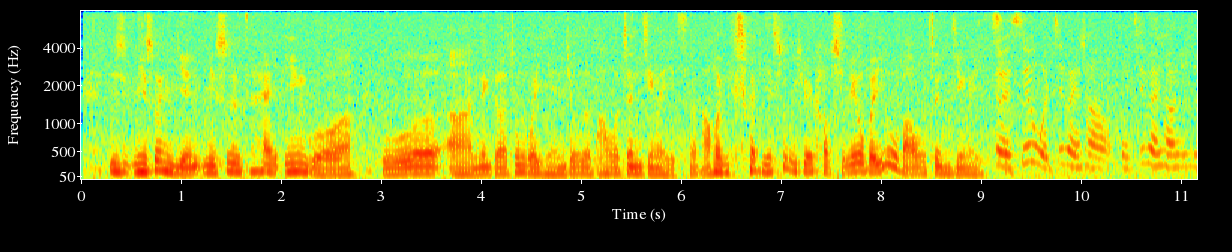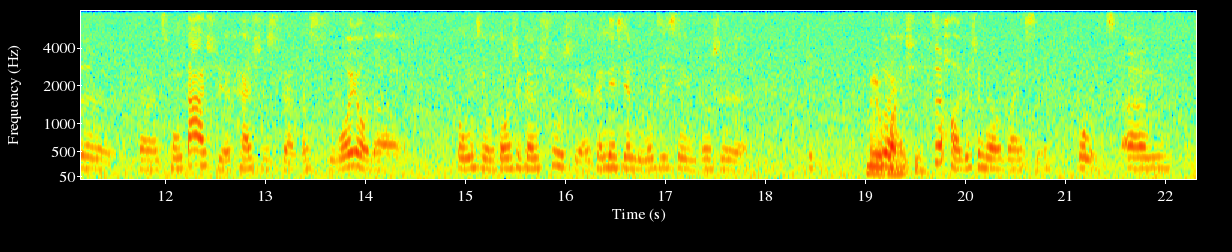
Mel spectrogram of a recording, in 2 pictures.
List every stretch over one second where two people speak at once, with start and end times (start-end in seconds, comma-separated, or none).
none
